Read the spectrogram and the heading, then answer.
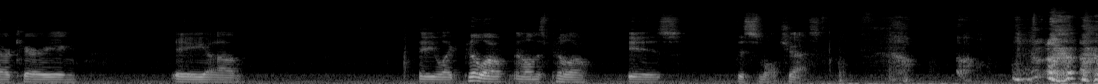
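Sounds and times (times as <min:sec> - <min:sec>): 
speech: 0:00.0 - 0:00.9, 0:01.7 - 0:02.5, 0:04.2 - 0:10.9
person coughing: 0:09.6 - 0:10.9.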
